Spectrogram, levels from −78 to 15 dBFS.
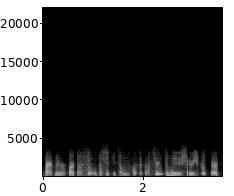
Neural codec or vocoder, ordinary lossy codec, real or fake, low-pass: codec, 44.1 kHz, 0.9 kbps, DAC; Opus, 64 kbps; fake; 5.4 kHz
